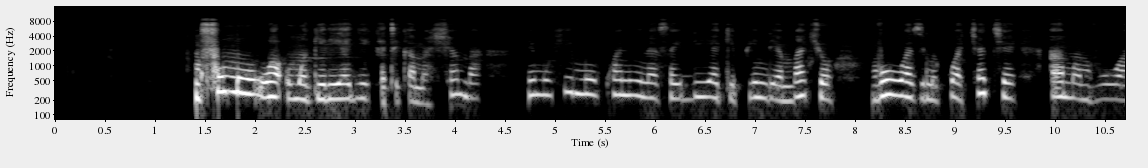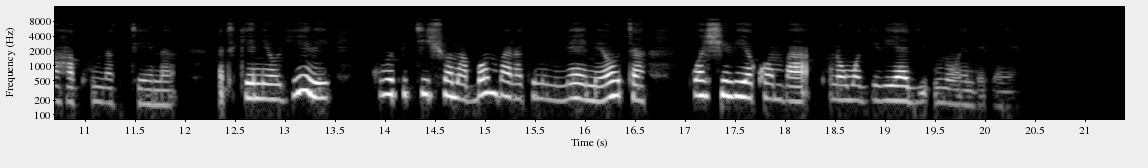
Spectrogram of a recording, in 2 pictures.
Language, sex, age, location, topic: Swahili, female, 25-35, Dar es Salaam, agriculture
